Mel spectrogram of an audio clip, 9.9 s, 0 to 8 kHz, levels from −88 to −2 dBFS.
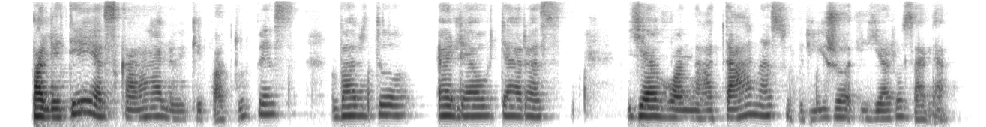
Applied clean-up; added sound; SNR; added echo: neural mask model DeepFilterNet 3.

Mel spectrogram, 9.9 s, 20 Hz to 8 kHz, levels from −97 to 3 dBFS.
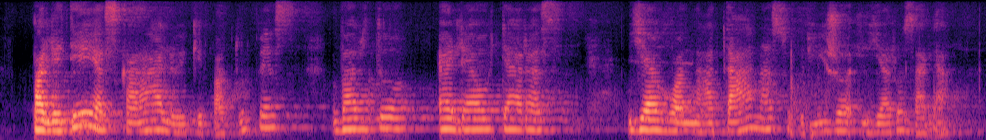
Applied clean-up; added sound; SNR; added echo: neural separator model SepFormer DNS4.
